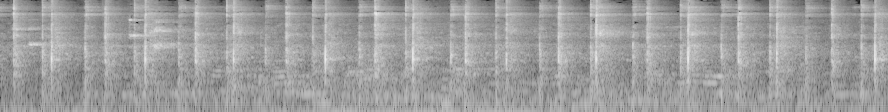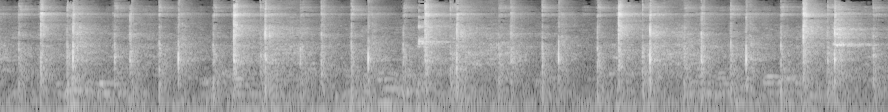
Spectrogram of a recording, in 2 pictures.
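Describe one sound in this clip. A table tennis ball is struck back and forth with paddles.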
